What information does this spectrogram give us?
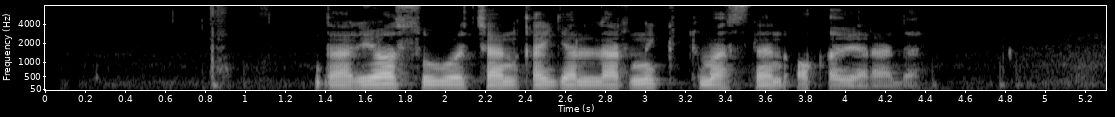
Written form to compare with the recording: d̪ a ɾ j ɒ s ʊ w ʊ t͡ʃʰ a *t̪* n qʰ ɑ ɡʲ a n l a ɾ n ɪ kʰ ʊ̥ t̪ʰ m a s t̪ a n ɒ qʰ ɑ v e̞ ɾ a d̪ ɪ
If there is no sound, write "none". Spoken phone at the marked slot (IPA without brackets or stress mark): none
